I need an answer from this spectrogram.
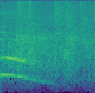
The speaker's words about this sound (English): That deserves a dang clap. Clap your hands, people.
